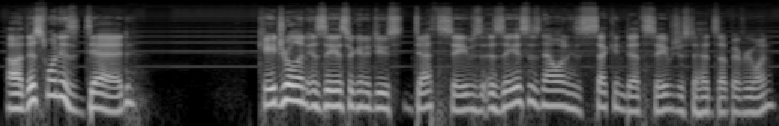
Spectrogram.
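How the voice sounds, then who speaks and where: A man's voice: fairly high pitch, normal speed, dark tone, clear, resonant tone, no room sound. A man acting as game master, casually narrating a tabletop role-playing game.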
